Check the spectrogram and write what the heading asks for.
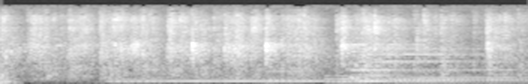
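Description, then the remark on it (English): A standing church audience claps for the Lord in a steady, dense wash of hand claps that holds at a fairly loud level throughout, with low sustained musical tones humming underneath. “Come on, just stand to your feet, everybody, and just give the Lord a big hand clap.”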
